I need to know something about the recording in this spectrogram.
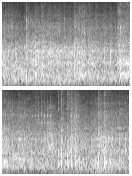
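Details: Vespa scooter being ridden: loud, raspy exhaust roar that stays harsh throughout. The exhaust is thought to have come loose or cracked at the neck, not confirmed.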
